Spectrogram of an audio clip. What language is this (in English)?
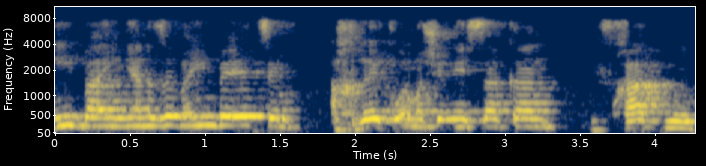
Hebrew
